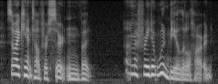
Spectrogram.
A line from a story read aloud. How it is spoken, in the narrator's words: the knight said gravely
